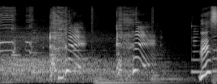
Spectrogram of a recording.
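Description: A child coughs in short harsh bursts, three close, loud coughs spaced across a couple of seconds with no other talk.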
